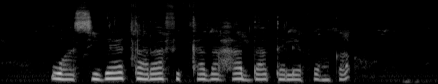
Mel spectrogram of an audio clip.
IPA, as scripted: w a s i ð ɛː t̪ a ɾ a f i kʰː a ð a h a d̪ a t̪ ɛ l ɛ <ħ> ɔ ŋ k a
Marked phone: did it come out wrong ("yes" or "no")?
yes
